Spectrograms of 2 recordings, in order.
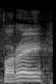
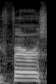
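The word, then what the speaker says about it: Phres: It's P-H-R-E-S, it's pronounced Faré. People call me Ferris, Ferries.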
